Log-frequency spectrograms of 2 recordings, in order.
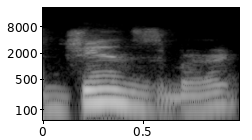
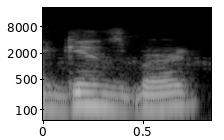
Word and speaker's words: Ginsburg: judge uh judge uh ginsburg is actually her name this that's the proper way to pronounce it is ginsburg not ginsburg but a lot of people say ginsberg but that's how it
